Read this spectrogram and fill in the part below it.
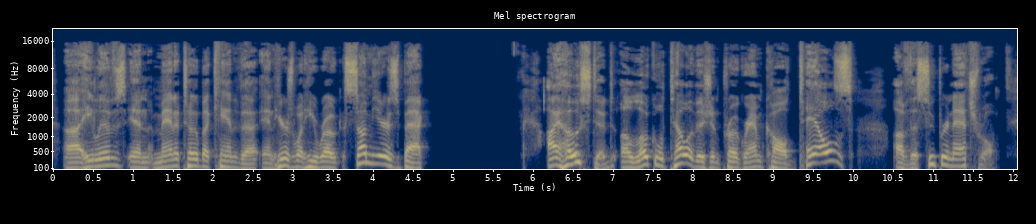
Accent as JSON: {"language": "English", "town": "Asheville", "region": "North Carolina", "country": "United States", "tie": "born or raised there", "said": "my hometown of Asheville, North Carolina"}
